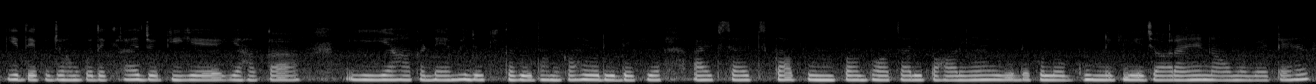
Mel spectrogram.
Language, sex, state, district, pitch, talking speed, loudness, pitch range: Hindi, female, Chhattisgarh, Kabirdham, 205 Hz, 195 wpm, -24 LUFS, 205-210 Hz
